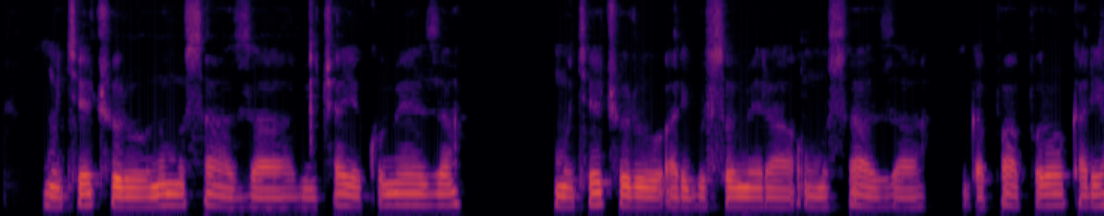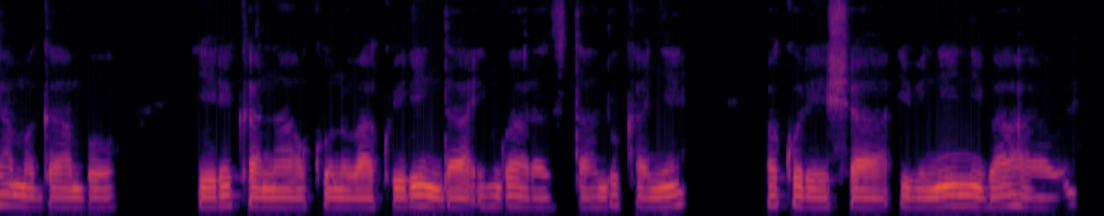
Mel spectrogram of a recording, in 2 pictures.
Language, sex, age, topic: Kinyarwanda, male, 25-35, health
